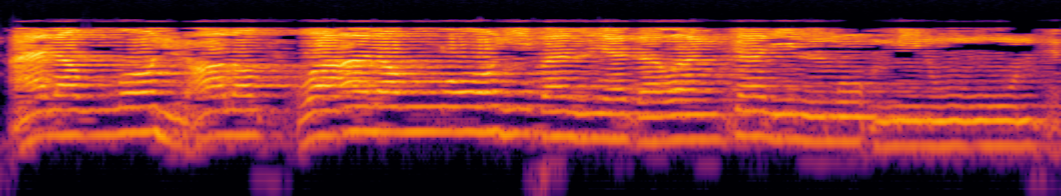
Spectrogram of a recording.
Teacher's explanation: lam yang pertama tarqiq dibaca tipis, lam yang kedua tafkhim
